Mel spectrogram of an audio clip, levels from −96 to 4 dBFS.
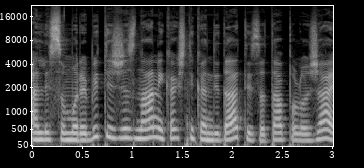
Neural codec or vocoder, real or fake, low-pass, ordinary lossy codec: none; real; none; none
